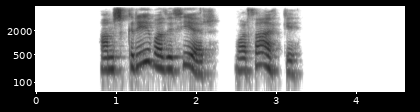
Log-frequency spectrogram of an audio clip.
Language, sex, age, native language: Icelandic, female, 50-59, Icelandic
